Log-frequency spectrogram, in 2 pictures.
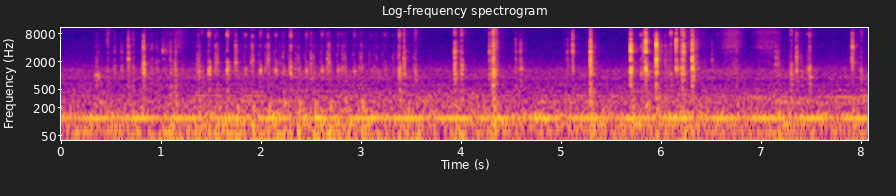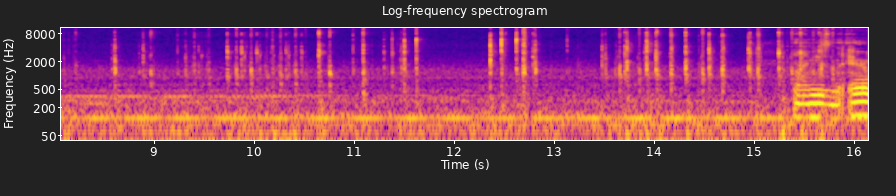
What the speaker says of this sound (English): I'm using the arrow keys because I think that's easier right now.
